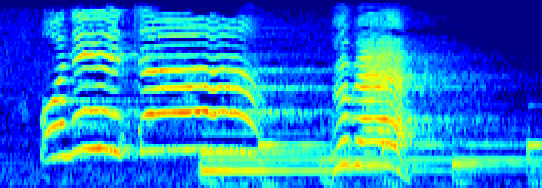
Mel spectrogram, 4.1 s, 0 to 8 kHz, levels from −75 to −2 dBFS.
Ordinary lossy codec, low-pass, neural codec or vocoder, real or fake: none; 7.2 kHz; none; real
